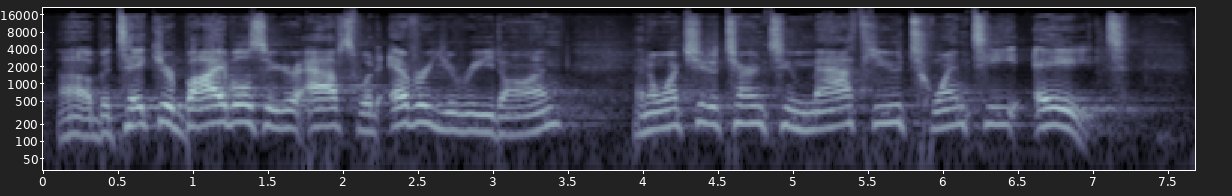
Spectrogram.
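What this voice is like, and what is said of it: Strained, failing voice. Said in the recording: “I'm losing my voice if you can't tell”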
